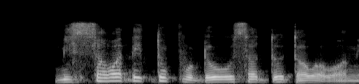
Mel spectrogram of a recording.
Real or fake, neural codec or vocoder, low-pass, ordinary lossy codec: fake; codec, 16 kHz, 4.8 kbps, FACodec; 7.2 kHz; Opus, 32 kbps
